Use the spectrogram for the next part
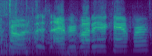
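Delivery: ordinary delivery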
